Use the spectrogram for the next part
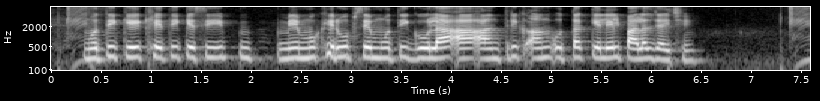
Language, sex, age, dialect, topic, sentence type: Magahi, female, 25-30, Western, agriculture, statement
